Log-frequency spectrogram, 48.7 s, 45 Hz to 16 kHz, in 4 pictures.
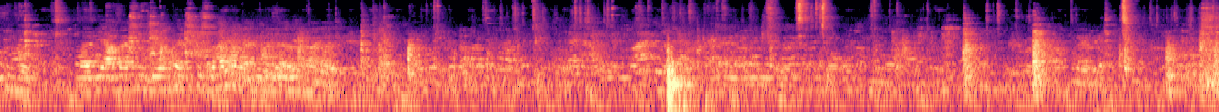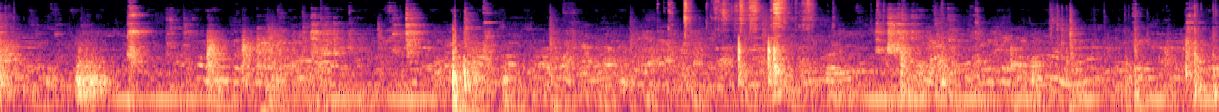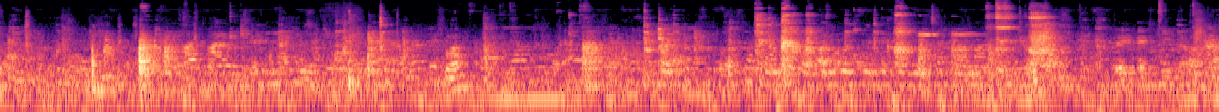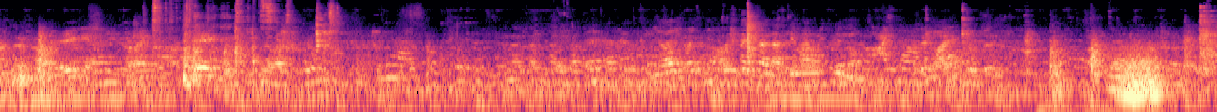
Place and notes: {"title": "Alte City Pension, Rankestraße - hotel restaurant", "date": "2012-12-09 09:09:00", "description": "very busy restaurant on Sunday morning. hectic manager wrestling his way through the hungry crowd with the plates, apologizing for not making enough of coffee.", "latitude": "52.50", "longitude": "13.33", "altitude": "45", "timezone": "Europe/Berlin"}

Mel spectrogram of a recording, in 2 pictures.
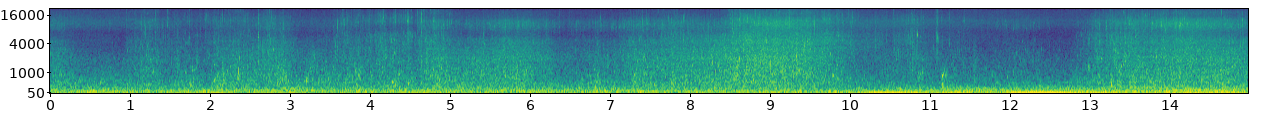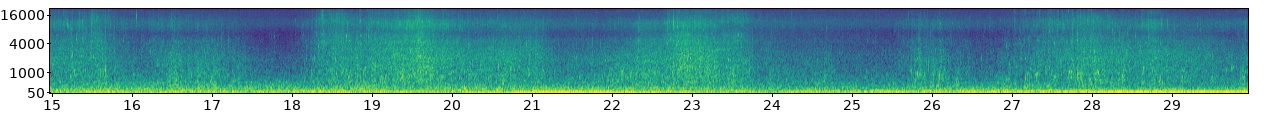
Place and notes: {"title": "龍門村, Huxi Township - At the beach", "date": "2014-10-21 10:28:00", "description": "At the beach, Sound of the waves\nZoom H2n MS +XY", "latitude": "23.56", "longitude": "119.68", "altitude": "4", "timezone": "Asia/Taipei"}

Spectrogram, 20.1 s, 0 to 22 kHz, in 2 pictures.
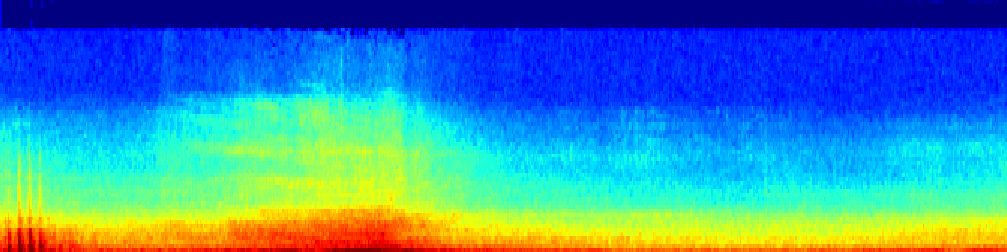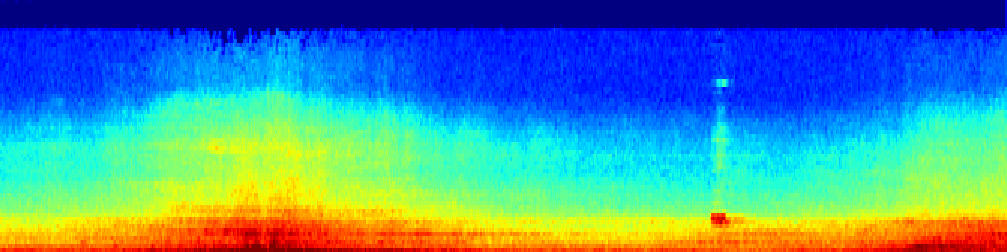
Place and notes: {"title": "Da'an District, Taipei - Construction, traffic noise", "date": "2012-02-06 11:21:00", "description": "Construction, traffic noise, Sony ECM-MS907, Sony Hi-MD MZ-RH1", "latitude": "25.01", "longitude": "121.55", "altitude": "14", "timezone": "Asia/Taipei"}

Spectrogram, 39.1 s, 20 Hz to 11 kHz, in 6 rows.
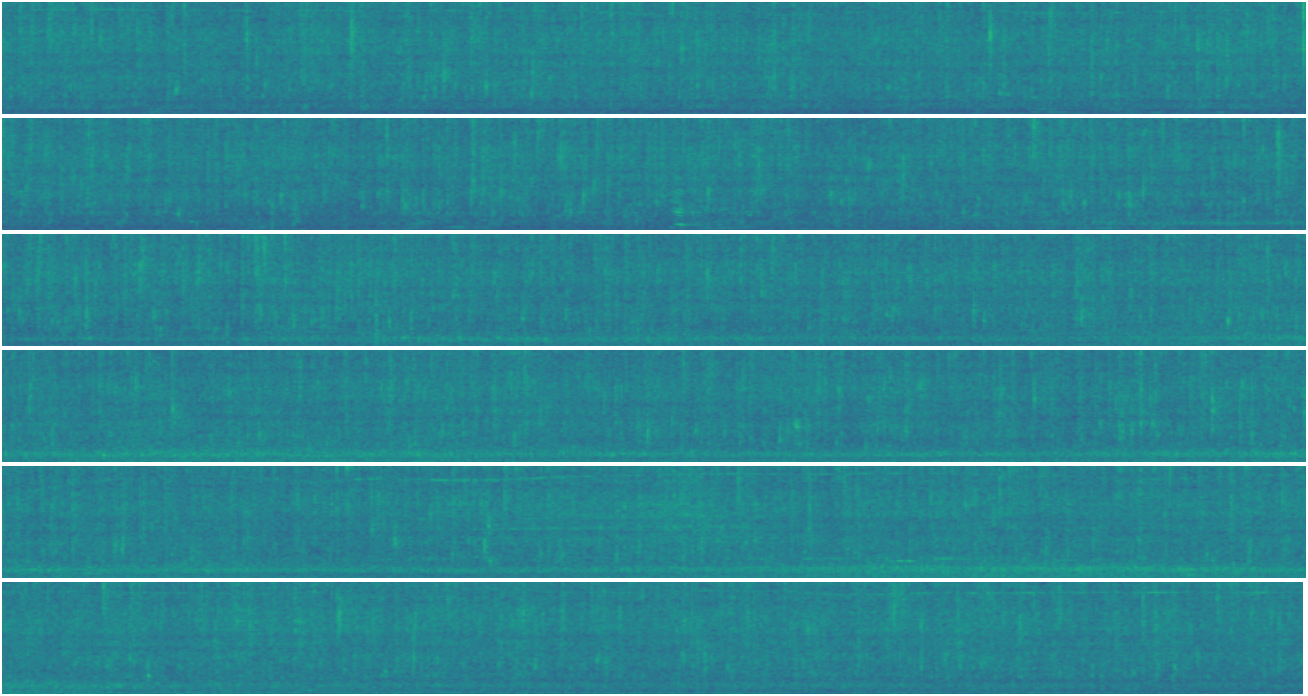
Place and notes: {"title": "Artesian well - Artesian Well", "date": "2012-07-12 12:26:00", "description": "A artesian Well in the Heart of Ulm. Recorded with a tascam dr680 und a nt4", "latitude": "48.40", "longitude": "10.00", "altitude": "475", "timezone": "Europe/Berlin"}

